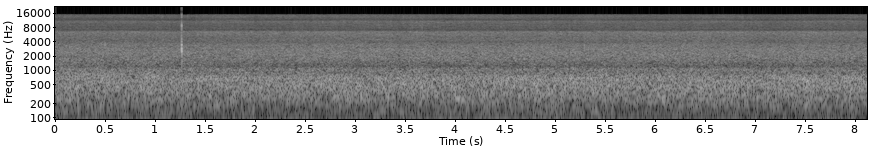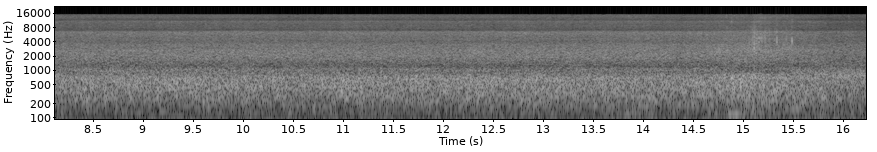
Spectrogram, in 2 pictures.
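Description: River water rushing steadily over a shallow riffle, an even rush with a single faint click about a second in.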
